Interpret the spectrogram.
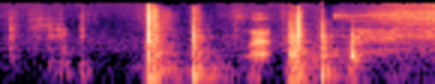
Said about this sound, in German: Oh. Irgendwie hat's da noch. Irgendwie scheppert es. Ich bin noch kein Experte, was Autos angeht. Irgendwie scheppert es da gerade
